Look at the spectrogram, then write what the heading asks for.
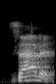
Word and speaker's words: Sabat: not mutilate your name so it sabot you nailed it right right finally tell people it rhymes with rabbit there we go on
